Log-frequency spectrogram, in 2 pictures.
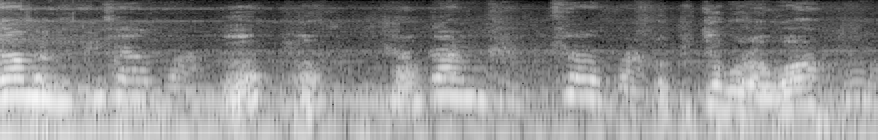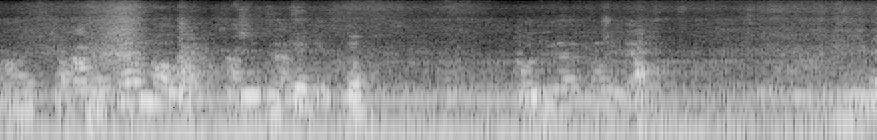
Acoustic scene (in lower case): restaurant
